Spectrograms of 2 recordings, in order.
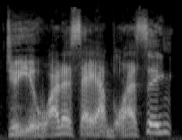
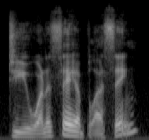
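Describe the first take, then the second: First: It is asked in a forceful, aggressive tone. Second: It is asked in a calm, mild tone.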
